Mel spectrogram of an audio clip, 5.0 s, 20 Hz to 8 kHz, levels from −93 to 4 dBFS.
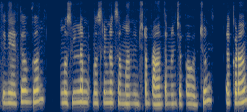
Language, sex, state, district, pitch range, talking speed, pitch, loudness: Telugu, female, Telangana, Karimnagar, 250-290 Hz, 135 wpm, 270 Hz, -20 LUFS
